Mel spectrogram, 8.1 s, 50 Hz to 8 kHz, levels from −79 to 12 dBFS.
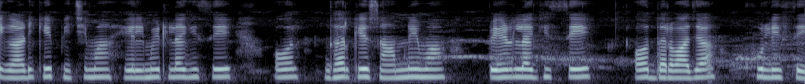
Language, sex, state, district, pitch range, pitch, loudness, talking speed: Chhattisgarhi, female, Chhattisgarh, Raigarh, 220-235 Hz, 230 Hz, -18 LUFS, 150 wpm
